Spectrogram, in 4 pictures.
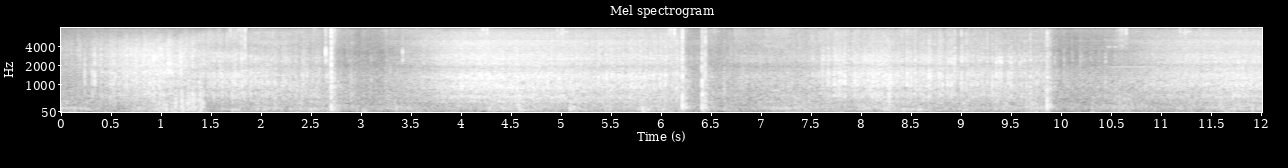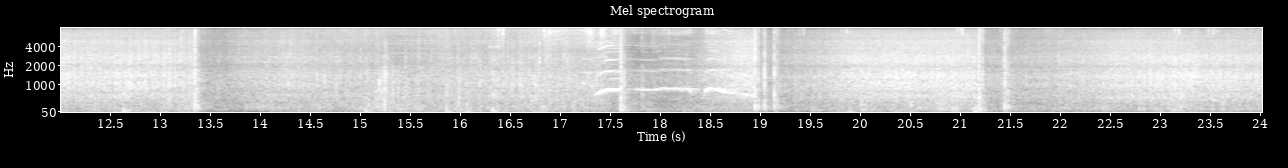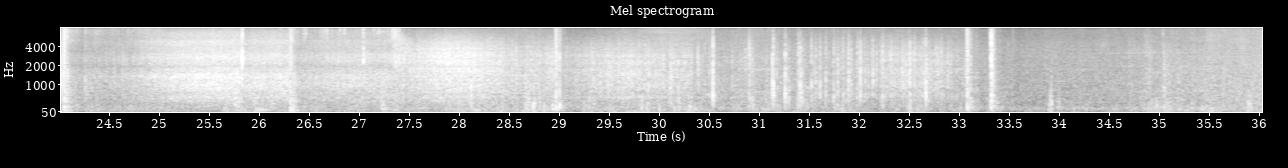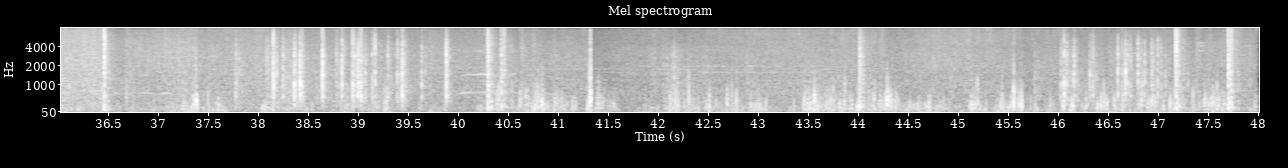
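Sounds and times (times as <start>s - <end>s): firework shells bursting: 0.3s - 33.6s.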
